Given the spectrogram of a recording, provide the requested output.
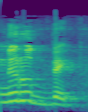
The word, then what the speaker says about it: নিরুদ্বেগ: এরপর দেখেন শব্দের মধ্যে যুক্ত দয়ের সাথে যদি বফালা যুক্ত থাকে তাহলে সেই বয়ের উচ্চারণ বজায় থাকে, অর্থাৎ দেখেন নিরুদ্বেগ এখানে দেখেন বয়ের যুক্ত,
